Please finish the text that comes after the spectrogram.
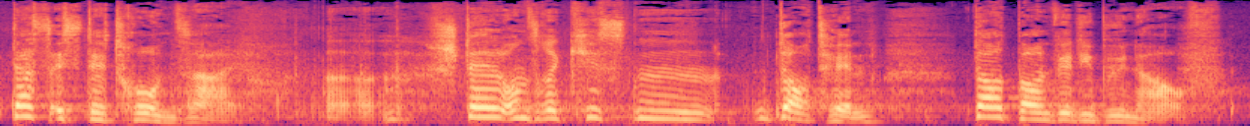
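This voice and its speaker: A woman playing a haughty, two-faced puppeteer in an audio drama, with a husky voice. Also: mid-range voice, huge pitch swings, slow, long reverb tail, a little hiss or hum, heavily acted. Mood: bossy, scolding.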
